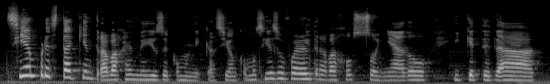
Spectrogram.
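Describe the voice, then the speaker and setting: A woman's voice: medium pitch, expressive, brisk. A woman with a Mexican Spanish accent hosting a solo podcast, talking in a chatty, hedging way and often correcting herself. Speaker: podcast host. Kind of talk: casual solo podcast commentary.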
